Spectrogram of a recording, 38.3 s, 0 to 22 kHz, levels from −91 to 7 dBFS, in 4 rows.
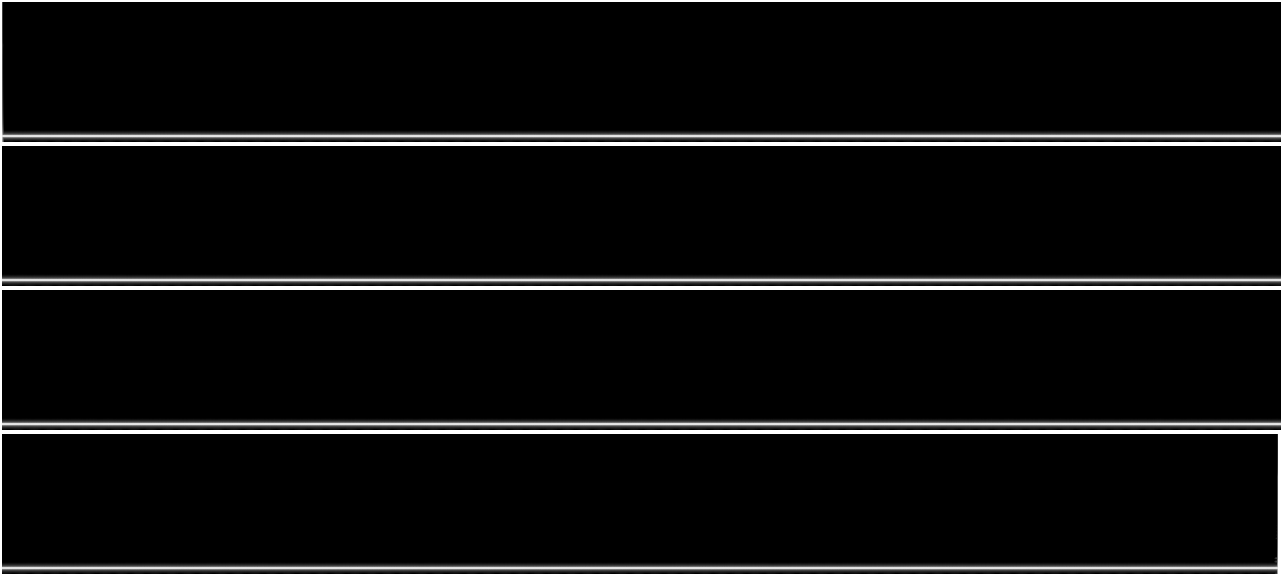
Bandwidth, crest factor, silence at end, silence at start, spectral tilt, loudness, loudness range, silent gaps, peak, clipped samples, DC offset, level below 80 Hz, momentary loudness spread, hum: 1.2 kHz; 4 dB; 0 s; 0 s; -4 dB/octave; -7 LUFS; 0 LU; none; -2 dBFS; under 0.1%; under 0.1%; under -90 dBFS; 0 LU; none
